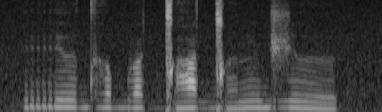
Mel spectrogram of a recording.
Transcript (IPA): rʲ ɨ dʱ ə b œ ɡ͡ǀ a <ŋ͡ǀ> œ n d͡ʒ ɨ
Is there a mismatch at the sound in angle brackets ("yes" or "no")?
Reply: yes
